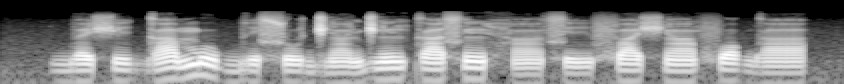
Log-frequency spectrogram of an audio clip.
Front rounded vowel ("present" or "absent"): absent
